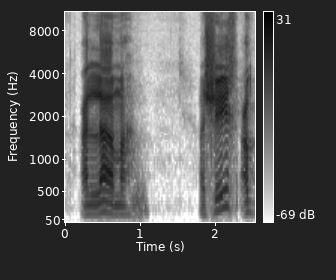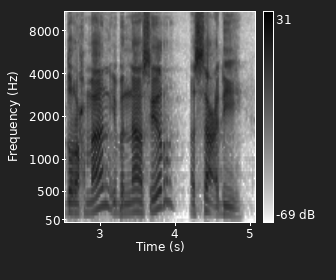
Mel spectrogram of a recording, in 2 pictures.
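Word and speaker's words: السعدي: Sebagian ulama, sebagian ahli ilmu ada yang membacanya As-Si'di. As-Si'di. Dan Syekh Salih Al-Utsaimin hafizahullah menjelaskan perbedaan antara keduanya, As-Si'di dan As-Sa'di. As-Si'di, pembacaan seperti ini akrab ditemukan dari ungkapan kerabat-kerabat beliau.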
